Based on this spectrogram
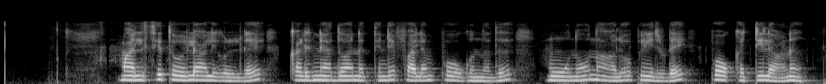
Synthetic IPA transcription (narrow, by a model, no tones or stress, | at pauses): mɐlɐsjɐt̪o̞ɻilaːɭiɣɐɭuɽe̞kɐɽinːaːd̪ʱʋaːnɐt̪ːinde̞fɐlɐmpo̞ːɣunːɐðɨmuːnːo̞ːnaːloːpe̞ːɾuɽe̞po̞ːkːɐtːilaːɳɨ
